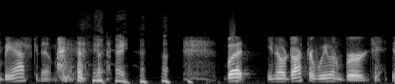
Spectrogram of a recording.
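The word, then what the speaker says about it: Wielenberg: But Eric Weilenberg, and you pronounced it correctly, Weilenberg,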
